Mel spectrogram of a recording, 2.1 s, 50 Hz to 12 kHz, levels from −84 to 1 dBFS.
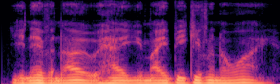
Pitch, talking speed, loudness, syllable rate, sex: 105 Hz, 255 wpm, -16 LUFS, 6.2 syllables/s, male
